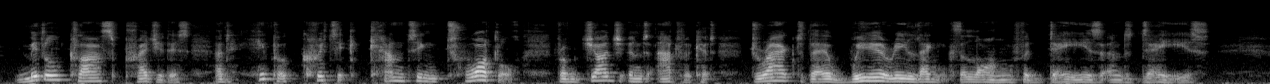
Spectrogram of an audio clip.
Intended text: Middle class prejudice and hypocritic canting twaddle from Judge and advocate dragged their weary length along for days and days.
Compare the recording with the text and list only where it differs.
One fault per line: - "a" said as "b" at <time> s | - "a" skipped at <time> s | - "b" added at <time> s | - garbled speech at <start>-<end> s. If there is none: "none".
none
